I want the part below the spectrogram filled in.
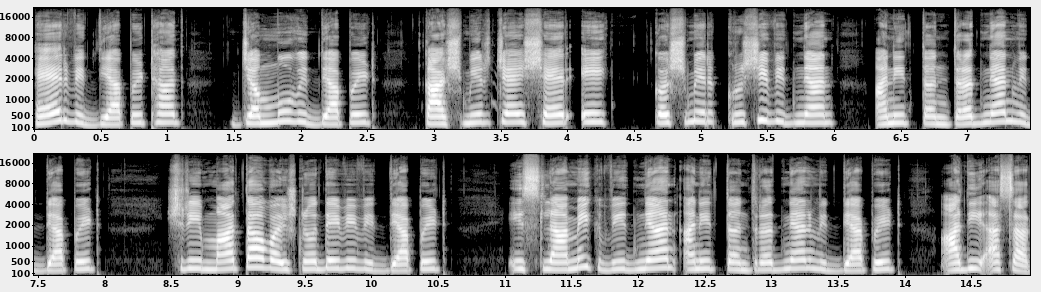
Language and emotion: Goan Konkani, neutral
